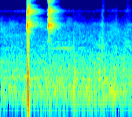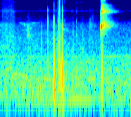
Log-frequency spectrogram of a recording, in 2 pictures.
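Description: A squirrel gives sharp, high chirps, two close together and another after a pause.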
